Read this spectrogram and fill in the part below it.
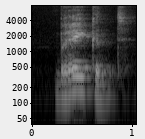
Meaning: present participle of breken
- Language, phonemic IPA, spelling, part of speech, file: Dutch, /ˈbre.kənt/, brekend, verb / adjective, Nl-brekend.ogg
